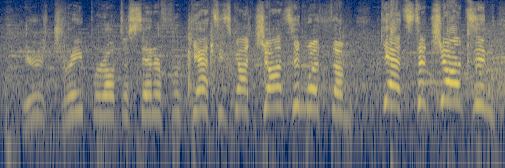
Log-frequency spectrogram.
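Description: Over noticeable background noise, a man with an extremely high pitch sounds animated and excited. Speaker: hockey play-by-play commentator. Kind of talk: live hockey commentary. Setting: game highlights video with voiceover. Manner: rapid-fire, animated play-by-play that gets louder and more excited on goals; breathless, clipped phrasing.

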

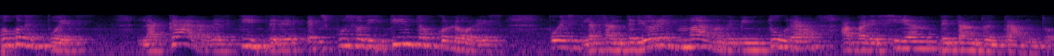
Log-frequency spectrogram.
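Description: A woman speaks very slowly at a fairly low pitch, with audible room echo and light background noise. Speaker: storyteller reading at an event. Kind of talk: story reading. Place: stage.

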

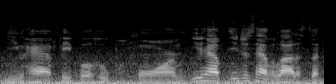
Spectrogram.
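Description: A man talks at a moderate pace. The sound is dry with no echo, and there is noticeable background noise. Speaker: vlogger driving. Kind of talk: casual vlog chat. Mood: relaxed, upbeat. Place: car. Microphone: lapel.

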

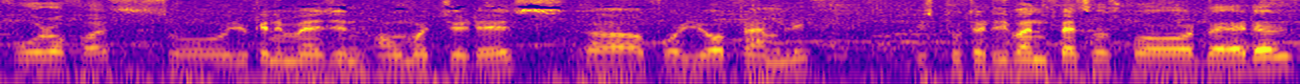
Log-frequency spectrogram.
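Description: Clear music plays behind a man who speaks at a moderate pace. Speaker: travel vlogger. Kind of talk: casual vlog chat. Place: station. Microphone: phone near.

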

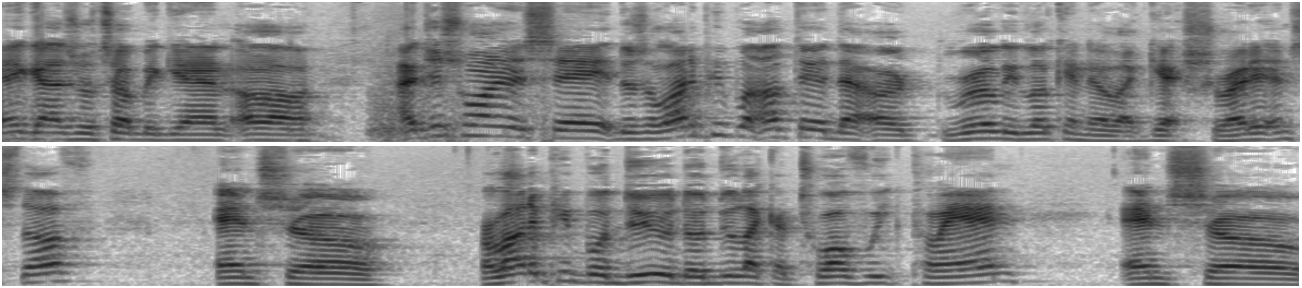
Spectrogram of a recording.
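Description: In a bright, sharp tone, a man speaks at a moderate pace. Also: ordinary pitch variation. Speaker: fitness vlogger. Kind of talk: casual vlog chat with tips. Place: home room. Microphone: phone near.

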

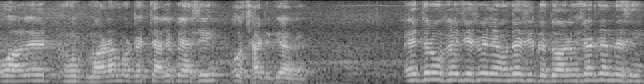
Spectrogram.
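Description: A man's high-pitched voice with fairly even intonation, audible room echo and light background noise. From East Punjab, Ludhiana district; East Punjab. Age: 80s+. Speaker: partition witness. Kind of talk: oral history interview. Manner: halting. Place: home room. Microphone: phone near.

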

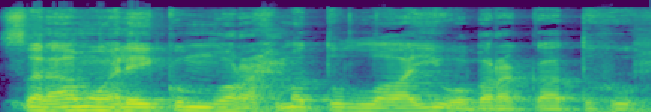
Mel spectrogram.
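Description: A dark, mellow tone with audible room echo. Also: man. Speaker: religious commentator. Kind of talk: polemical video commentary. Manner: emphatic, indignant.

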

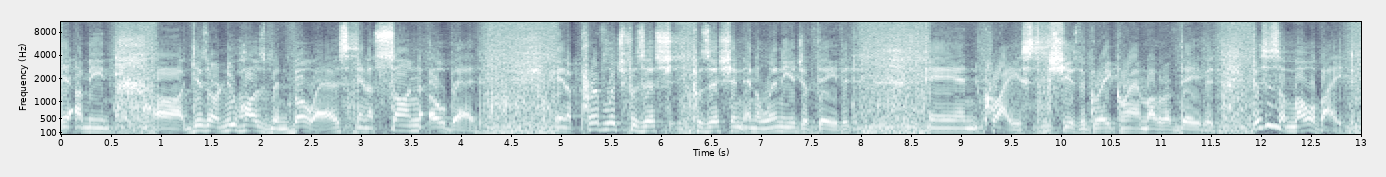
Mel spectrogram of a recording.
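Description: The man's moderate-paced talking comes through with noticeable noise in the background. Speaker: pastor teaching a Bible study. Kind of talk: sermon. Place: hall.

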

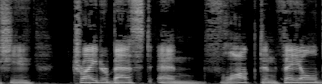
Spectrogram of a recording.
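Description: The sound is dry and without echo, over a quiet background. A man talks with ordinary pitch variation. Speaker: sports commentator vlogger. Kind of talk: casual commentary. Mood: opinionated, light laughs. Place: car. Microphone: phone near.

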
